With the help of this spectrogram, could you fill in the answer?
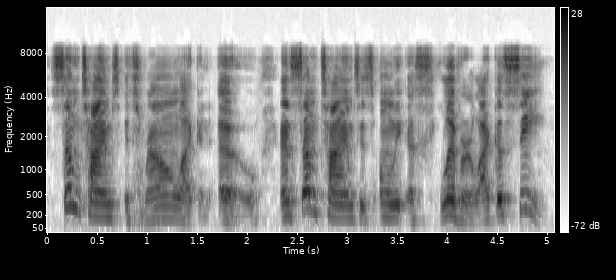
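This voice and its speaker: A man's voice: a little high, sing-song, normal speed, fairly bright tone. A man voicing curious, eager young schoolchildren in a storybook, with simple exclaiming delivery. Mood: excited.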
